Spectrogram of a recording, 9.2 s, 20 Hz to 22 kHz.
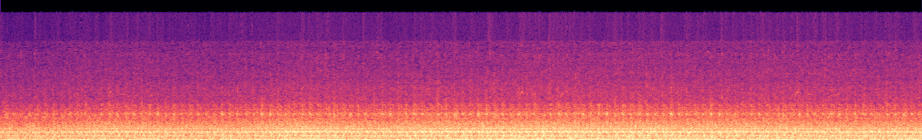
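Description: Tractor engine in the farming game Farming Simulator 19 idles and runs at a steady, constant drone throughout, dense mid-range rumble with no talk over it.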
